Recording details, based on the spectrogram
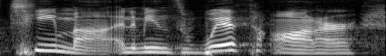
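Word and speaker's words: τιμή: And the other word, it looks like time, but it's actually pronounced tima, and it means with honor, and it's to value, respect, highly esteem, treat as precious, weighty, or valuable.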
